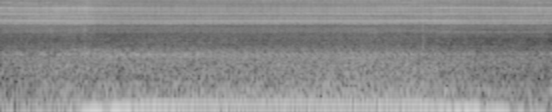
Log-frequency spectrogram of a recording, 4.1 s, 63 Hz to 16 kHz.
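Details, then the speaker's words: 1978 Bluebird motorhome with Caterpillar 3208 diesel, revived after years abandoned, warm with water temperature stable just above 160 for an hour: deep, steady diesel rumble with even beat, no knocks or misses; running normally. "she just runs great it's just it's just shocking"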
